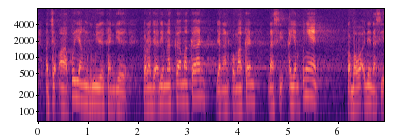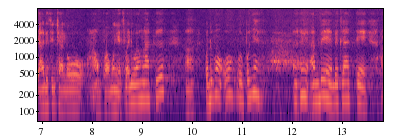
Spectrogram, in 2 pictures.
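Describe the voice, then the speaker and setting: A man's voice: on the high side, warm tone, slight background noise. A man with a Johor Malay accent gives a mosque lecture on a religious text, explaining patiently and asking the listeners questions. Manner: explains patiently, mixes in English words, asks the listeners "ha?". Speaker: religious teacher. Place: mosque hall. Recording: long hall reverb.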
